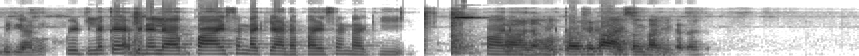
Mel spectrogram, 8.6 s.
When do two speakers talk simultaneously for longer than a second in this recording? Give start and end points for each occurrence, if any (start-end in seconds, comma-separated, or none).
5.1-6.7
